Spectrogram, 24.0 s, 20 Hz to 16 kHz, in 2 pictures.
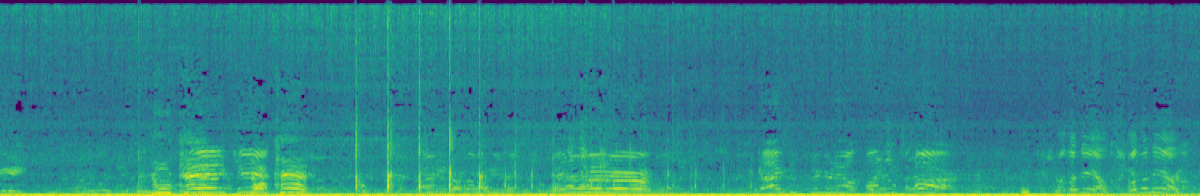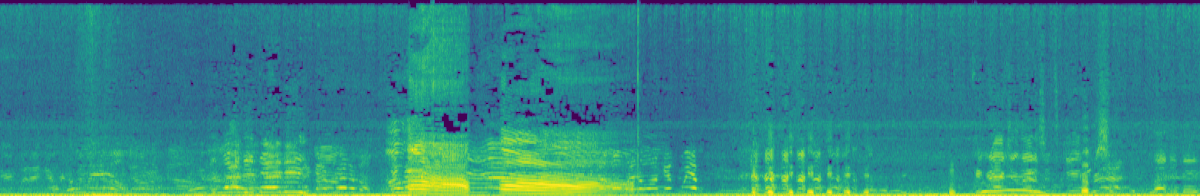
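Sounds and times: car engine idling: 0.0s - 24.0s
crowd voices: 0.0s - 24.0s.

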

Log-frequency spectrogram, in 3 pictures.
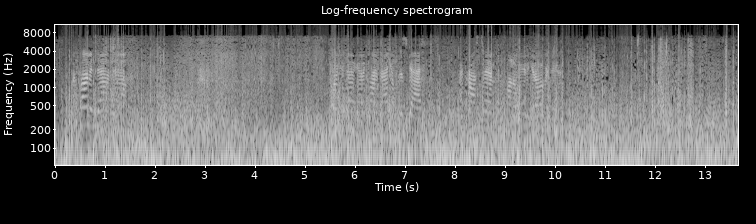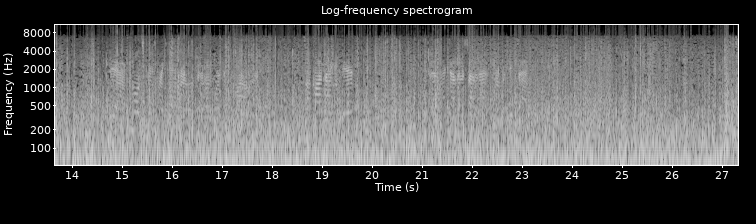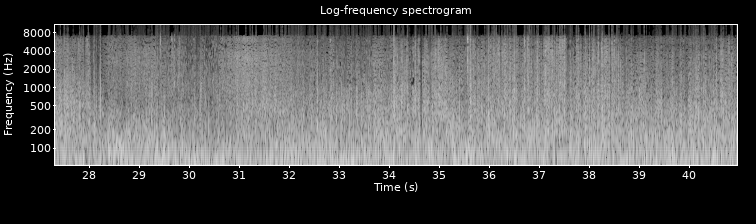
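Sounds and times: wind on microphone rumble: 0.0s - 40.9s.

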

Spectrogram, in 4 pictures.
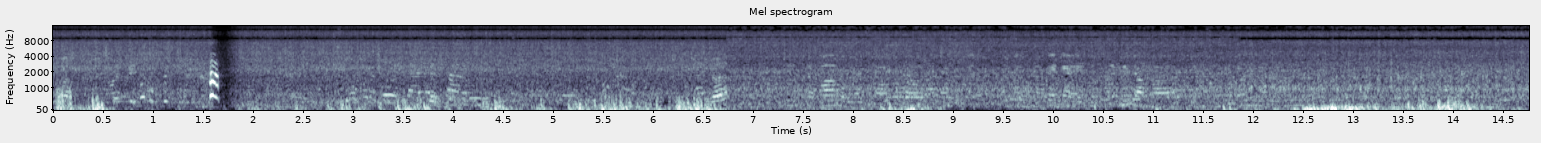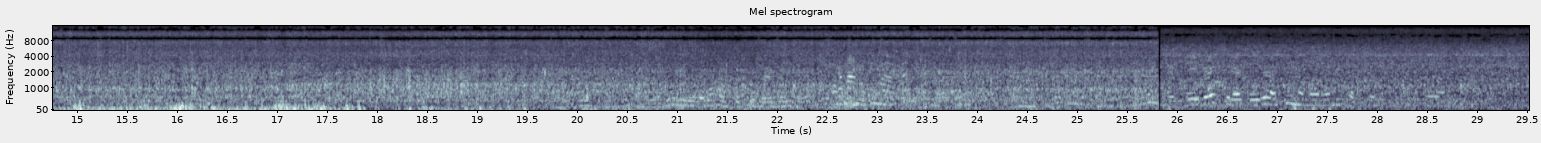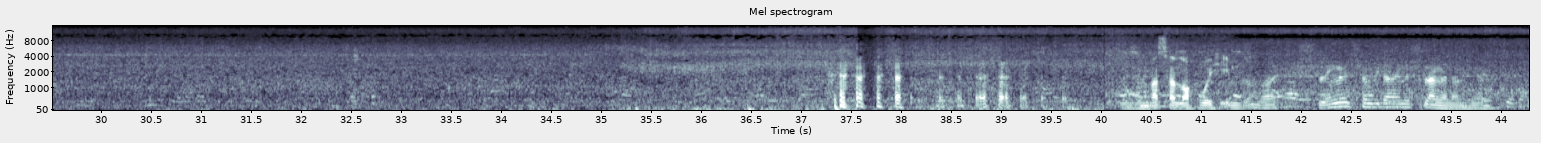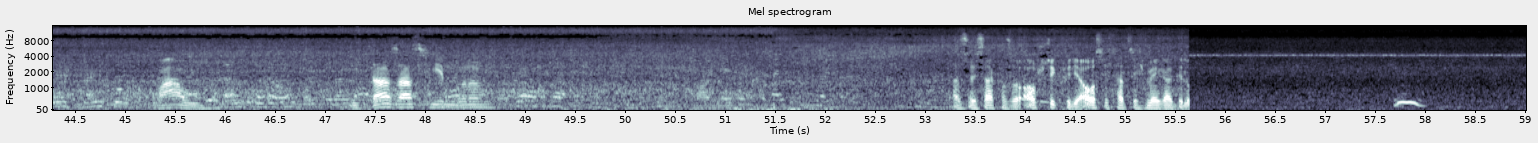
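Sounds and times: waterfall rushing into pool: 0.0s - 55.7s.

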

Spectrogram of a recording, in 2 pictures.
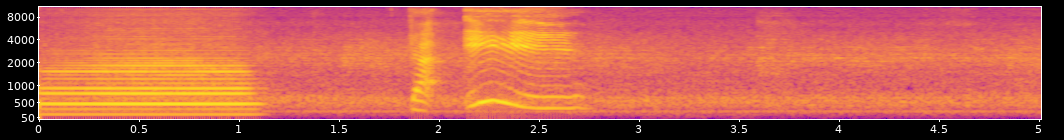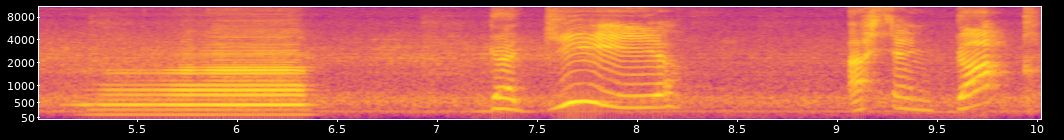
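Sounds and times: bass clarinet holding low note: 0.0s - 1.2s, 5.2s - 6.4s.

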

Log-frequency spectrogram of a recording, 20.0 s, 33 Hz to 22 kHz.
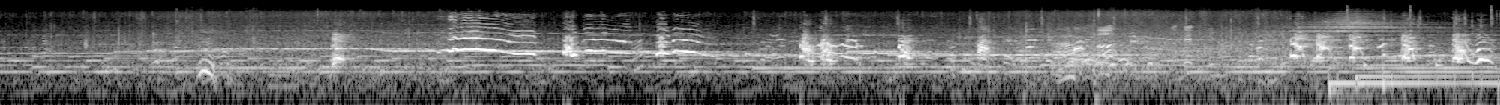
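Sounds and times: dogs barking and yelping: 0.5s - 20.0s
dog howling: 4.1s - 15.6s, 16.8s - 20.0s.

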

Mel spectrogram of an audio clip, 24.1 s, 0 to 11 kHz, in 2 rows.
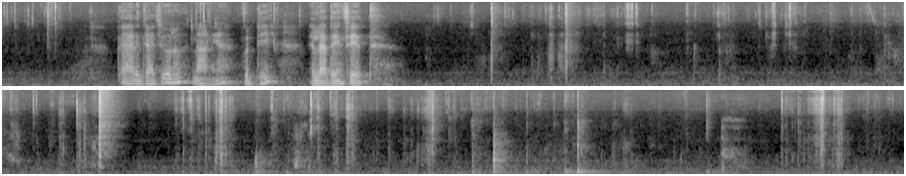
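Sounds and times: packing tape peeling and crackling: 0.0s - 1.0s, 6.1s - 13.7s, 14.3s - 19.1s, 22.4s - 24.0s
tape snap: 13.0s - 13.7s.

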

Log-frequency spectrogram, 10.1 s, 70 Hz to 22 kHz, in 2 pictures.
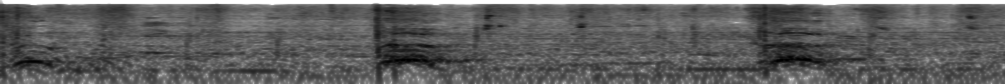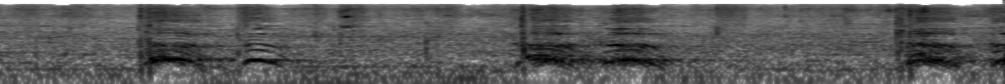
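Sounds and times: group chanting in unison: 7.6s - 8.6s.

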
